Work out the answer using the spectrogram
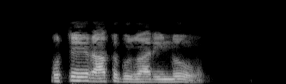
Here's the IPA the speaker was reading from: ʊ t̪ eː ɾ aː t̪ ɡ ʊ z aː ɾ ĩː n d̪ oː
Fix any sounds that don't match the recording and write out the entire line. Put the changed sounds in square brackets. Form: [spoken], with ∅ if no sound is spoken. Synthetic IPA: ʊ t̪ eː ɾ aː t̪ ɡ ʊ z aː ɾ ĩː n d̪ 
